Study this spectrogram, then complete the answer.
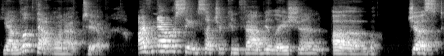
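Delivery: ordinary talk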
